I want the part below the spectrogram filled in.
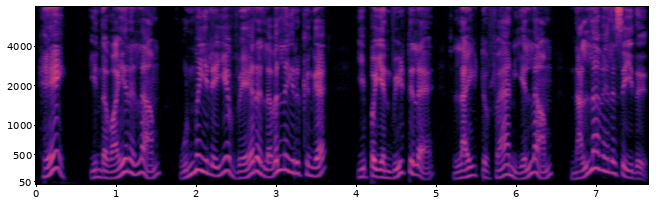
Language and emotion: Tamil, surprised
